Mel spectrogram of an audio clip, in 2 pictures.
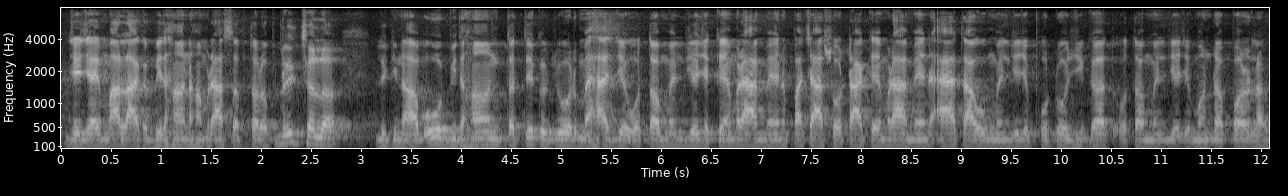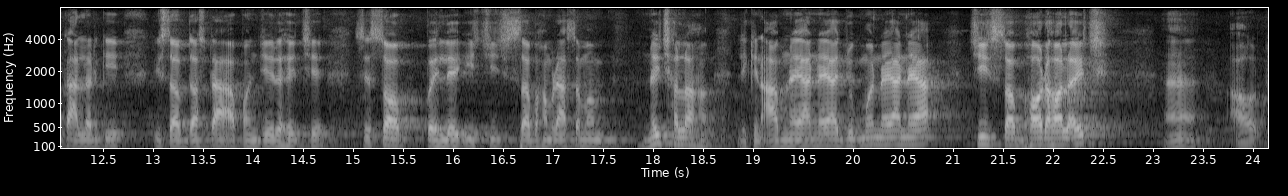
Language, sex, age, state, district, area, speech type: Maithili, male, 45-60, Bihar, Darbhanga, rural, spontaneous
